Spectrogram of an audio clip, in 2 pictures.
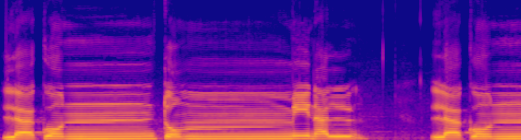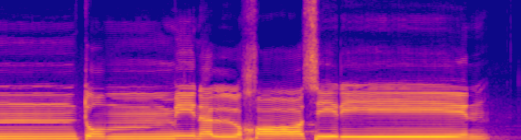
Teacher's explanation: यहाँ नून पे नाक में आवाज़ पैदा करेंगे और मीम दोनों आपस में मिल जाएंगी। यहाँ एक मीम पड़ी जाएगी जैसे कि यहाँ पर, और नाक में आवाज़ पैदा की जाएगी।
